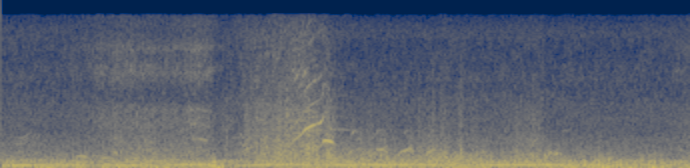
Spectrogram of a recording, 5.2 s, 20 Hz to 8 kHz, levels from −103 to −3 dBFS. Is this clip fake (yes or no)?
no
